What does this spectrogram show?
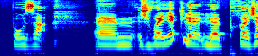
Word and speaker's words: POSA: Donc vous vous travaillez, je sais pas si je vais bien prononcer l'organisme Posa. Posa. Posa.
